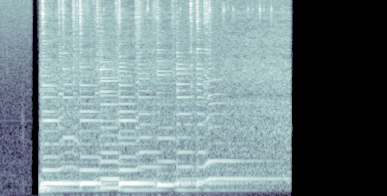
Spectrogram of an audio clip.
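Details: Plucked acoustic guitar notes and a short strummed phrase play for about three seconds, then silence, with no animal sounds.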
